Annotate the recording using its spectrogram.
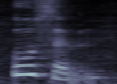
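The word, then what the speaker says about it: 웃음: So pronunciation is u sum. Okay? Usum. Because that ending consonant shield is going to up this here. So we are pronouncing usum.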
